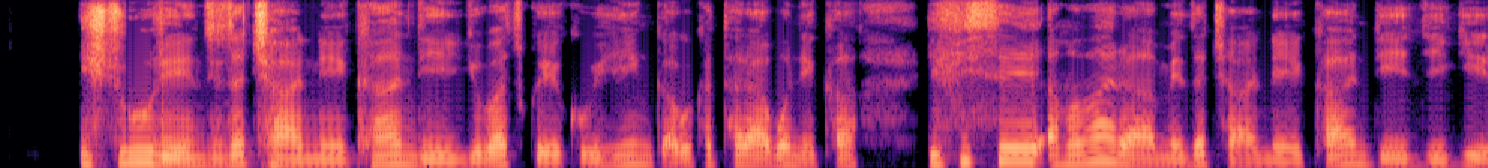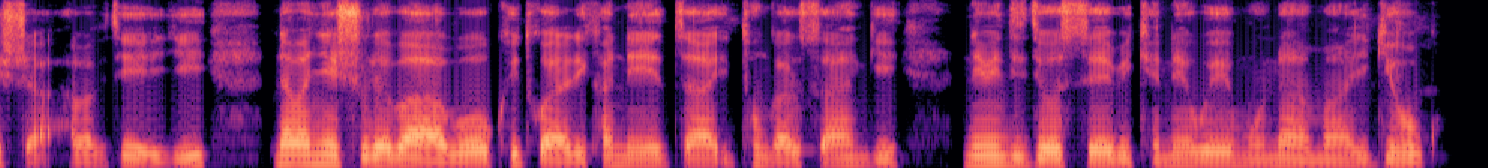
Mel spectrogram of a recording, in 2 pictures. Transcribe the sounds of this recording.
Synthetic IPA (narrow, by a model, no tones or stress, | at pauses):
iʃuːɾe̞nziːzat͡ʃaːne̞kʰaːndiɾjuβat͡skwe̞kʰuβihiːŋɡa̰bɡakatʰaɾaβo̞ne̞kʰa | ifise̞amaβaɾame̞zat͡ʃaːne̞kʰaːndiɾjiːɡiʃa̰ːβavje̞ːji | naβaɲe̞ʃuːɾe̞βaːβo̞kwiːtwaːɾaɾikʰane̞ːz̥aḭtʰuːŋɡaɾusaːŋɡi | niβiːndivjo̞ːse̞βikʰe̞ne̞we̞munaːmajiɡihuɡu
